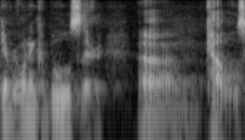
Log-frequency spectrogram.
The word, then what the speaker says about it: Kabul: Kabul is how you pronounce it. I say Kabul. Whatever. Yeah, I keep on wanting to say Kabal.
